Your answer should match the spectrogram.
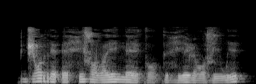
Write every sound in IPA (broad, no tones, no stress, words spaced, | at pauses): d͡ʒɔrɛʔɛ hɪzɔ lˠeː ŋɛːkɔːkø ɦɪːɭɔːzɪːwɪ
